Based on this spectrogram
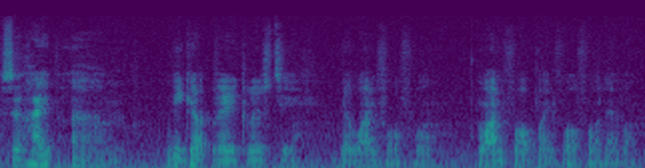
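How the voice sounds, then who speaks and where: Speaking at a fairly slow pace with long, frequent pauses, a man with a very deep, low pitch and a bright, sharp tone is heard with audible room echo. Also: fairly even intonation. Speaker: trading analyst livestreamer. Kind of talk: market analysis livestream.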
